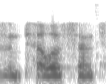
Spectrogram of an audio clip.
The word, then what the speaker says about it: IntelliSense: I hope I pronounced that right. IntelliSense technology. – You did indeed. It is IntelliSense, and I'd be glad to take that one.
